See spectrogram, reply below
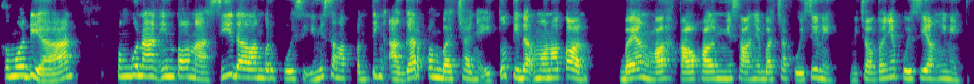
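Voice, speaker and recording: A woman's voice: a little high, a little fast, pushed and bright. A woman teacher giving an online lesson to her class, explaining patiently with many fillers and rhetorical questions.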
